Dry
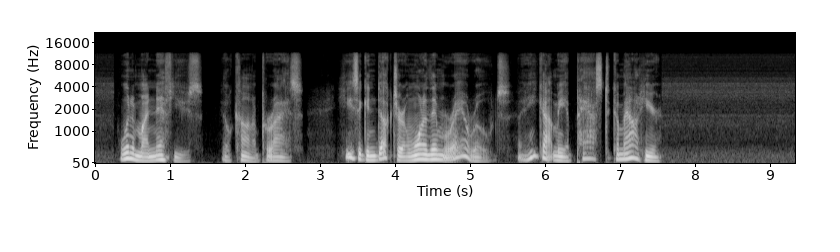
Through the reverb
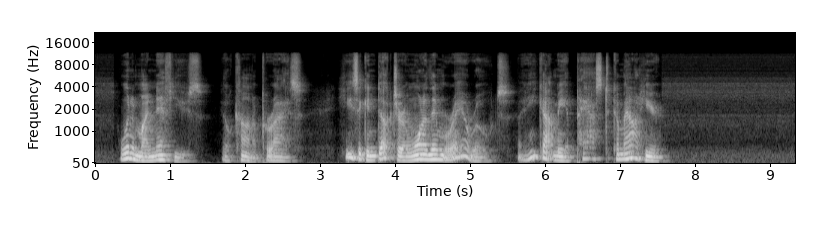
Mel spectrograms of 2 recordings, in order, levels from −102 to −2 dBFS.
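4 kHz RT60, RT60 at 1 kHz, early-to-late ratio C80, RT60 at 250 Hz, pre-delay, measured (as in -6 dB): 0.25 s, 0.40 s, 19.5 dB, 0.40 s, 23 ms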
